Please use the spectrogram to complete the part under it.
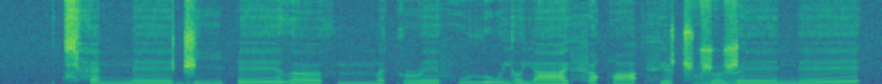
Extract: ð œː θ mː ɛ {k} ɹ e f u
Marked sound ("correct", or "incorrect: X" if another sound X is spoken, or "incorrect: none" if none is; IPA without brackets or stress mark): correct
